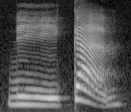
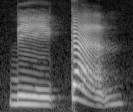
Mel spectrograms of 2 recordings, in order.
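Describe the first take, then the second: No difference in how they are said.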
